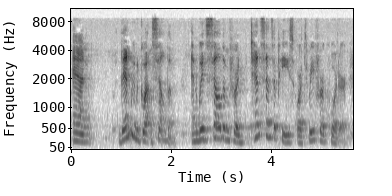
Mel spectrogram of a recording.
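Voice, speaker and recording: A woman's somewhat breathy voice moves through very wide pitch swings, with audible room echo. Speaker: author sharing family stories. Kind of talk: casual chat to camera. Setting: home video by Christmas tree.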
